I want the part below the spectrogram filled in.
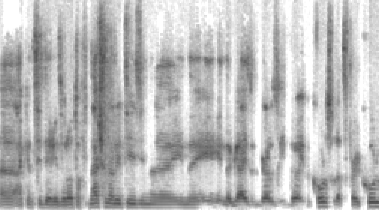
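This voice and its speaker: A man with a French accent talks very fast in a dark, mellow tone, his intonation fairly even while his loudness swings widely. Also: medium pitch for a man, hardly any pauses. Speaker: tech entrepreneur, company founder. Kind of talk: guest talk to students.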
